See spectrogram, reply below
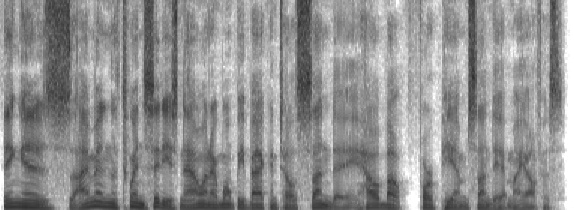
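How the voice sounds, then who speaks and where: A man voicing a businesslike, accommodating male attorney with a brisk, matter-of-fact manner in a crime audiobook. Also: fairly low pitch, lively intonation, a little mellow, breathy edge, no room sound, studio quality. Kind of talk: acted dialogue in crime audiobook.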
